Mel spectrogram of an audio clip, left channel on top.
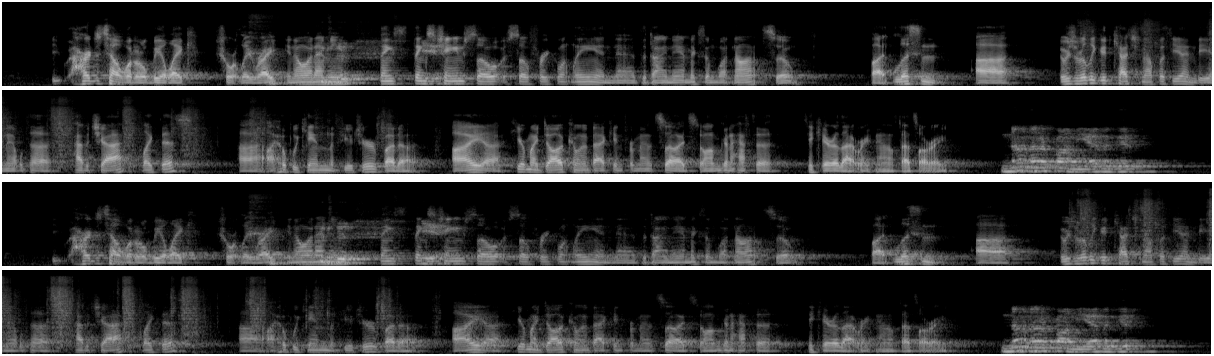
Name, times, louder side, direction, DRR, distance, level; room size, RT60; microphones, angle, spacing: voice 1, 0.5-3.5 3.8-8.0 8.7-9.4 9.7-10.1 10.6-14.0 14.5-16.3 16.6-19.8 20.3-21.5, left 5 dB, 70° left, 16 dB, 0.5 m, -27 dB
voice 2, 2.4-2.8 3.2-4.5 9.0-9.2 22.1-23.4, right 1 dB, 40° left, -5 dB, 2.4 m, -29 dB
sound 1, 10.6-11.8 12.0-15.5 15.8-16.1 16.4-16.5, right 5 dB, 20° right, 0.9 m, -42 dB
14.5 x 11.5 x 3.3 m, 1.2 s
head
